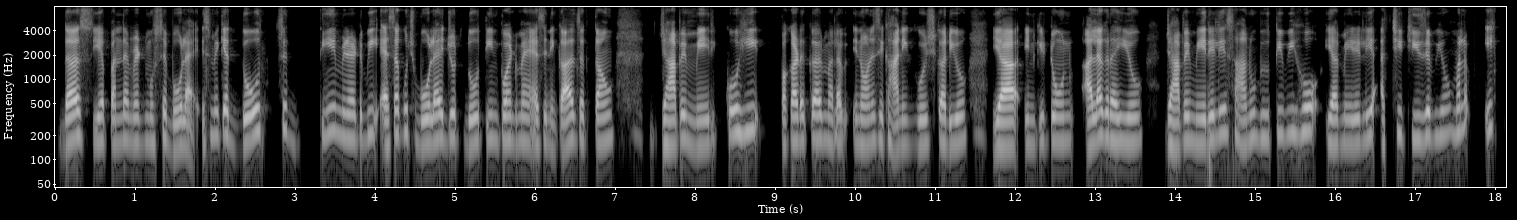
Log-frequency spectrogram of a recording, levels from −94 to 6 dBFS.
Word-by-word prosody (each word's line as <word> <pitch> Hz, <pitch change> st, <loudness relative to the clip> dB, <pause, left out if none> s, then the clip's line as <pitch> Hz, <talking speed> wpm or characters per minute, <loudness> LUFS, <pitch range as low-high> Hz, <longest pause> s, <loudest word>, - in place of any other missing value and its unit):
10 185 Hz, +3 st, +6 dB
या 170 Hz, +1 st, +1 dB
15 175 Hz, +2 st, -2 dB
मिनट 165 Hz, 0 st, -2 dB
मुझसे 165 Hz, +3 st, -5 dB
बोला 145 Hz, +1 st, -1 dB
है, -, -, -1 dB
इसमें 200 Hz, +6 st, -7 dB
क्या 205 Hz, -, +4 dB, 0.2 s
2 185 Hz, +7 st, +3 dB, 0.3 s
से 235 Hz, -, -4 dB, 0.4 s
3 220 Hz, +2 st, -2 dB
मिनट 185 Hz, -3 st, 0 dB
भी 205 Hz, -, +1 dB
ऐसा 155 Hz, +7 st, +4 dB
कुछ 215 Hz, -1 st, -8 dB
बोला 160 Hz, +2 st, +1 dB
है 180 Hz, -, +4 dB
जो 185 Hz, +2 st, -1 dB
2-3 170 Hz, +3 st, -3 dB
पॉइंट 175 Hz, -1 st, +1 dB
मैं 170 Hz, -1 st, -2 dB
ऐसे 155 Hz, +2 st, 0 dB
निकाल 145 Hz, +4 st, +4 dB
सकता 170 Hz, -1 st, -2 dB
हूँ, 170 Hz, +3 st, -2 dB, 0.6 s
जहाँ 155 Hz, -1 st, +6 dB
पे 185 Hz, -, +2 dB
मेरे 155 Hz, 0 st, 0 dB
को 205 Hz, +1 st, +1 dB
ही 220 Hz, +2 st, 0 dB, 0.3 s
पकड़ 170 Hz, +3 st, +4 dB
कर 180 Hz, -1 st, +3 dB
मतलब 165 Hz, -2 st, -3 dB
इन्होने 160 Hz, +1 st, -3 dB
सिखाने 155 Hz, -4 st, +1 dB
की 155 Hz, -, -26 dB
कोशिश 155 Hz, +1 st, -5 dB
करी 160 Hz, -2 st, +2 dB
हो 170 Hz, +2 st, -3 dB, 0.4 s
या 150 Hz, 0 st, +10 dB
इनकी 160 Hz, +2 st, -5 dB
टोन 170 Hz, 0 st, -3 dB, 0.2 s
अलग 185 Hz, +6 st, +6 dB
रही 170 Hz, -2 st, 0 dB
हो, 165 Hz, +1 st, -4 dB, 0.3 s
जहाँ 145 Hz, -2 st, +4 dB
पे 175 Hz, -, +2 dB
मेरे 165 Hz, +1 st, +2 dB
लिए 210 Hz, +3 st, -2 dB
सहानुभूति 185 Hz, +2 st, -5 dB
भी 215 Hz, -, -2 dB
हो 225 Hz, 0 st, +1 dB
या 160 Hz, -1 st, +2 dB
मेरे 160 Hz, 0 st, -3 dB
लिए 185 Hz, +5 st, -1 dB
अच्छी 205 Hz, +6 st, -5 dB
चीज़ें 180 Hz, +2 st, 0 dB
भी 195 Hz, -, -10 dB
हो? 210 Hz, +1 st, -8 dB
मतलब 220 Hz, -, -2 dB, 0.2 s
एक 240 Hz, +2 st, -2 dB
170 Hz, 205 wpm, -27 LUFS, 160-190 Hz, 0.6 s, या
